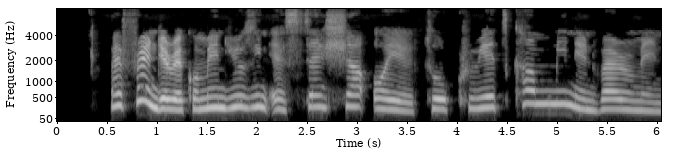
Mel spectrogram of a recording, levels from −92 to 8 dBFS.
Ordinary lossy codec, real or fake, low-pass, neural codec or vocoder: none; real; none; none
